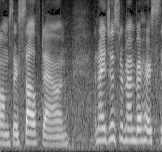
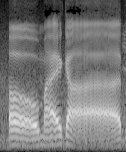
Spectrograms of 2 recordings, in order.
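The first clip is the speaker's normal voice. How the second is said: slow, much lower, drawn-out stunned gasp of words; 8 semitones lower, much slower than usual. Retold or imitated. Teen on acid hearing from dad that the dog died, stunned and slow. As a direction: let the shock hollow the words out.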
